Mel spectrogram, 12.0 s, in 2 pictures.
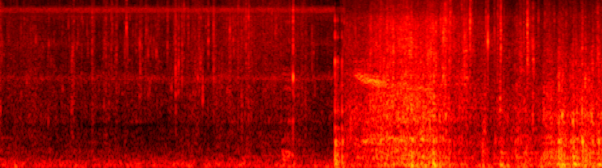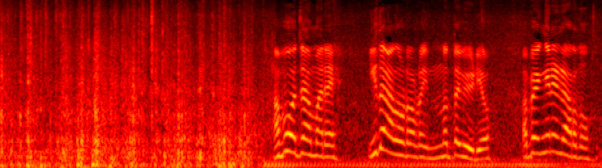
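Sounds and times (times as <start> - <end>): heavy rain pouring: 3.4 - 8.8.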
